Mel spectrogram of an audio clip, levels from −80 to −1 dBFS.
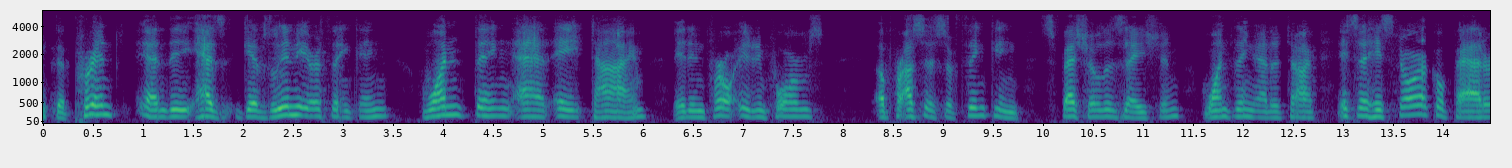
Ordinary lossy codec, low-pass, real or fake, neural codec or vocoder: AAC, 24 kbps; 5.4 kHz; fake; codec, 16 kHz in and 24 kHz out, 0.8 kbps, FocalCodec, streaming, 65536 codes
